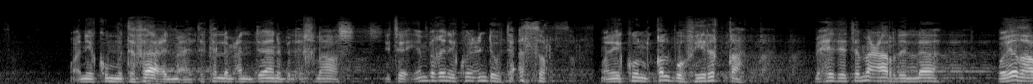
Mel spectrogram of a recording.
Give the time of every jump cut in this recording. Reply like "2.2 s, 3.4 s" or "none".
5.9 s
